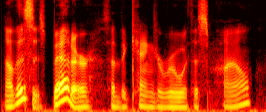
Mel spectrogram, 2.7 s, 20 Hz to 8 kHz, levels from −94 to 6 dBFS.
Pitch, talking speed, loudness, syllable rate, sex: 135 Hz, 225 wpm, -20 LUFS, 5.8 syllables/s, male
